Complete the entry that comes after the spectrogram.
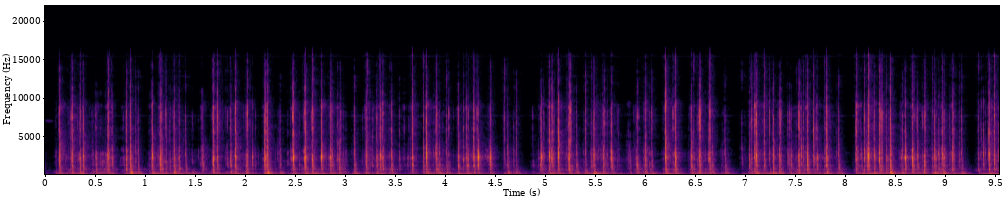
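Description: Fingertips of both hands type continuously on a 60% mechanical keyboard with plastic keycaps and tactile Holy Panda switches, set in a bamboo wooden case. A rapid, steady stream of short, crisp keystrokes combines a bright clack with a deeper thock, broken only by brief pauses.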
